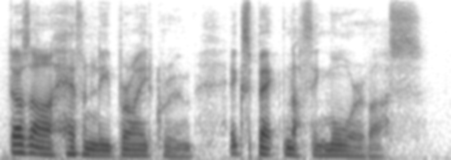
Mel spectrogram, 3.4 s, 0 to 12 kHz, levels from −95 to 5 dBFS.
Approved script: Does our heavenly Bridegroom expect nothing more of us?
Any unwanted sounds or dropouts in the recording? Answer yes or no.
no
